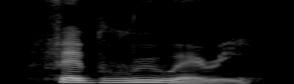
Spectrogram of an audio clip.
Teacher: It's pronounced weird, because many people don't sound out the first R. February. Some people do, and it's acceptable, but many don't.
